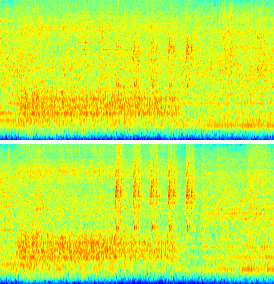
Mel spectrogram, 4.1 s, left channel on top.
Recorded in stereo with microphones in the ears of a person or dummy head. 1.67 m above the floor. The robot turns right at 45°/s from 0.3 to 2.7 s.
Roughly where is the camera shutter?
Right.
